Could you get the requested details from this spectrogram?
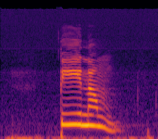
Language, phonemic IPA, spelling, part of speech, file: Tamil, /t̪iːnɐm/, தீனம், noun, Ta-தீனம்.ogg
- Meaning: 1. poverty, distress 2. cruelty, harshness injustice 3. disease 4. friendship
